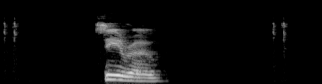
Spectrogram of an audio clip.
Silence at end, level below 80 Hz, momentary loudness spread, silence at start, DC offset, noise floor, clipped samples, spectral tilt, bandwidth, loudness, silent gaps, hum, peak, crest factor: 1.65 s; -72 dBFS; 19 LU; 0.95 s; under 0.1%; -76 dBFS; under 0.1%; -2.5 dB/octave; 9.6 kHz; -15 LUFS; none; none; -2 dBFS; 20 dB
